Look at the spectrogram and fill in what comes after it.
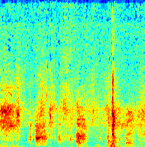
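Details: Riley, a ravenous young dog chewing on fingers during sit commands, breathes in quick rough huffs, a string of breathy panting puffs with one sharper exhale near the end.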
